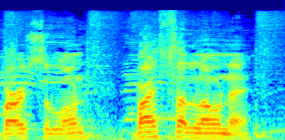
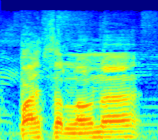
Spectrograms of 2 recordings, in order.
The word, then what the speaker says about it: Barcelona: Over his long career in sports broadcasting, Lance has covered the Olympic Games, specifically Calgary, 1988, Barcelona, you have to say it like that. – Yes, you do. – Barcelona, 1992, and Lillehammer.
